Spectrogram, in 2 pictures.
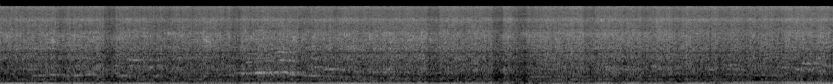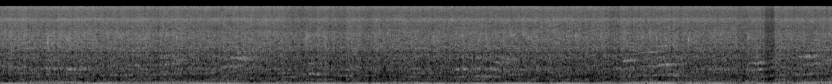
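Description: Paneer cubes rubbed with salt and turmeric sizzling as they shallow-fry in hot oil in a pan: a steady frying hiss, with a few light clicks as more cubes are dropped in.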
